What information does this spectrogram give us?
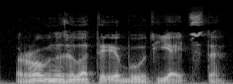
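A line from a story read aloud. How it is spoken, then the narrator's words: Plain. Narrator (Russian): сказал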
